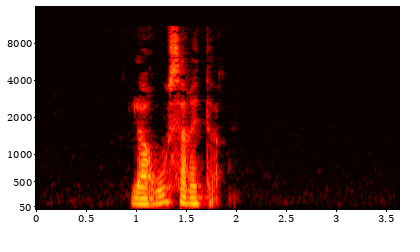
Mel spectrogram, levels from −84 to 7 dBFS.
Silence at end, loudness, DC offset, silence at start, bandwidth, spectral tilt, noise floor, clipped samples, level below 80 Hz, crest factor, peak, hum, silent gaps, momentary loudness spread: 1.8 s; -27 LUFS; under 0.1%; 0.95 s; 11.5 kHz; -4.5 dB/octave; -71 dBFS; under 0.1%; -54 dBFS; 24 dB; -8 dBFS; none; none; 17 LU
